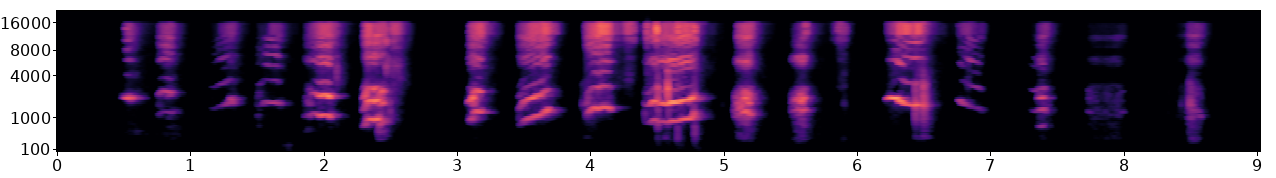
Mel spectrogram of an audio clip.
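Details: Cavalier King Charles Spaniel puppies playing with each other and exploring indoors give a rapid run of high, thin whines and sharp yips, some bending up and down, about sixteen calls in nine seconds with short gaps.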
